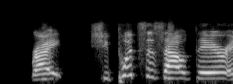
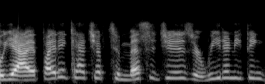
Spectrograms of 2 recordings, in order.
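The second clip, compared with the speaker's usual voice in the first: ordinary talk, nothing marked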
